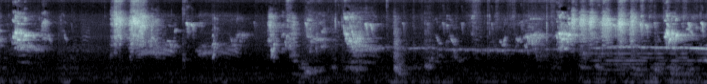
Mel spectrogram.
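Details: Feeding chicks give sharp, high chirps in bursts, with a thin steady tone running through the later seconds.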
